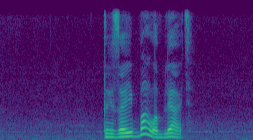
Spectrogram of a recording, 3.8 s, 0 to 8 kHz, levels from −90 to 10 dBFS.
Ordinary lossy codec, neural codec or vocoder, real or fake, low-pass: none; none; real; 7.2 kHz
